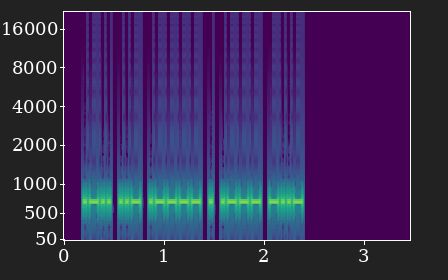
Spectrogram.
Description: Morse code, heard as a keyed tone, about 40 wpm, 700 Hz. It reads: LU1EJX
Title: DXCC-100 Call Signs - 6 Characters - 40wpm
